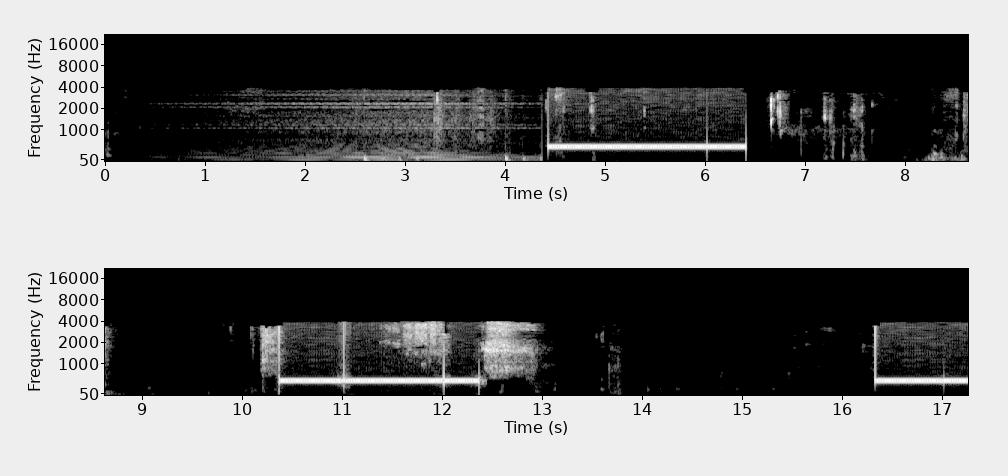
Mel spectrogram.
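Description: Telephone line tone while a call is transferred to a hospital radiology department. A few seconds of rough, crackly line noise come first, then long, steady tone bursts repeat with silent gaps, and the last burst is cut off.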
